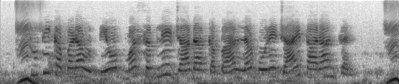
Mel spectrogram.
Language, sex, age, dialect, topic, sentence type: Chhattisgarhi, male, 18-24, Western/Budati/Khatahi, agriculture, statement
